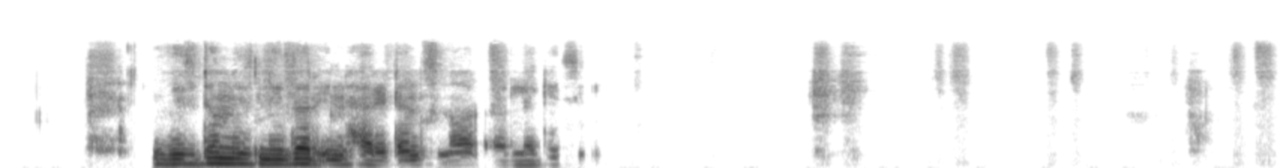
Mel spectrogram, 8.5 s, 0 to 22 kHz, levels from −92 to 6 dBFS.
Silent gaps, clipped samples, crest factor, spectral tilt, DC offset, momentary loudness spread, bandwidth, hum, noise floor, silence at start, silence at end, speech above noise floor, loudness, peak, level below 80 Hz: 4.40-4.69 s, 5.05-5.37 s; under 0.1%; 20 dB; -8 dB/octave; under 0.1%; 25 LU; 8 kHz; none; -58 dBFS; 0.6 s; 3.05 s; 39 dB; -20 LUFS; -4 dBFS; -62 dBFS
